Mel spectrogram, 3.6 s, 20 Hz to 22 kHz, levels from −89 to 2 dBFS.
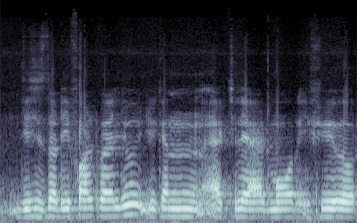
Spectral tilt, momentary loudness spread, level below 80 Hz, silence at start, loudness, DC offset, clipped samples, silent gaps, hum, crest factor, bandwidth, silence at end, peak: -9 dB/octave; 4 LU; -38 dBFS; 0 s; -13 LUFS; under 0.1%; under 0.1%; none; none; 12 dB; 5.8 kHz; 0 s; 0 dBFS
